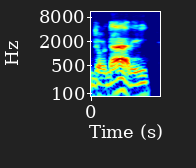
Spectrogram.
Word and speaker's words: Donaire: I mean, Nonito Donaire, like, you got to remember, or the correct pronunciation, Donati.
